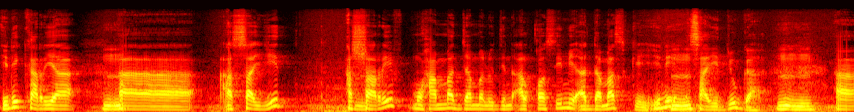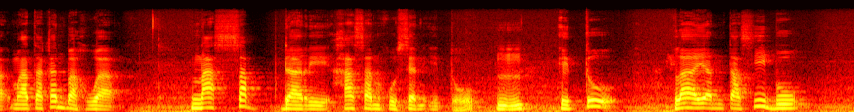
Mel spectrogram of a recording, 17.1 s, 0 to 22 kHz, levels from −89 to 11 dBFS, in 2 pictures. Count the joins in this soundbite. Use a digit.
0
